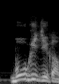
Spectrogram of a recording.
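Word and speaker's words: mortgage: 볼 수가 있죠 자 모터 게이지 이게 목이지거든요 모기지가 모터플러스 게이지잖아요 모터는 원래 죽음입니다 묵음이 되는 거예요 영어로 할 때는 죽음을 담보로 돈을 빌리는게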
